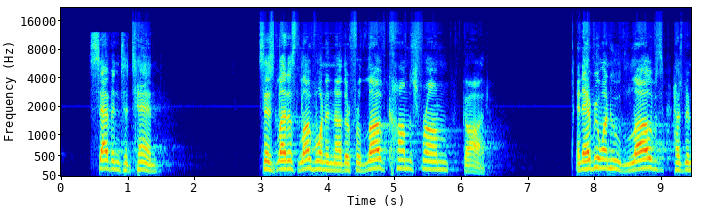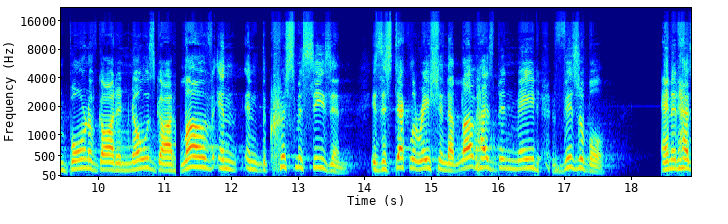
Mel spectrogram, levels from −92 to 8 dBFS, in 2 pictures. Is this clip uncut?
no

